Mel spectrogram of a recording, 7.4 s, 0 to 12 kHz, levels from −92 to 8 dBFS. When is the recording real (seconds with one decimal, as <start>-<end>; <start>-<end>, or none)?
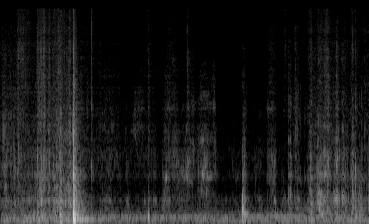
0.0-0.4; 1.1-1.6; 5.6-6.4; 6.9-7.4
